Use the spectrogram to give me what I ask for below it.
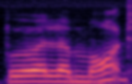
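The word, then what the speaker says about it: Bolamotte: description box this is It's called bu lamot but it's spelled b o l a m o t t e and it's part of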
